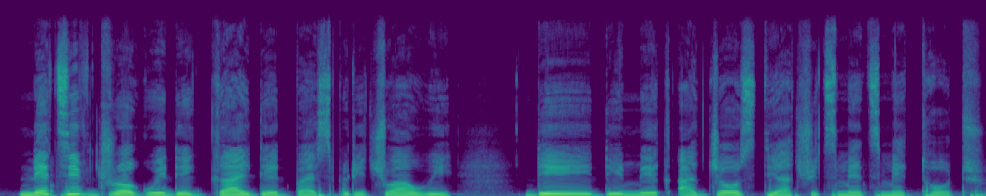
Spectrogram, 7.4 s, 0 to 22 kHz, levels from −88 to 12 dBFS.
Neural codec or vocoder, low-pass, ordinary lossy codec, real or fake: none; 19.8 kHz; none; real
